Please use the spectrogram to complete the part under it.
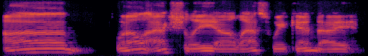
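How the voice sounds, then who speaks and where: A man's voice: lowish voice, animated, slow pace, a bit bright, muffled recording. A man co-hosting a podcast, talking hesitantly with many fillers. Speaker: co-host. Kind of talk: casual chat.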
